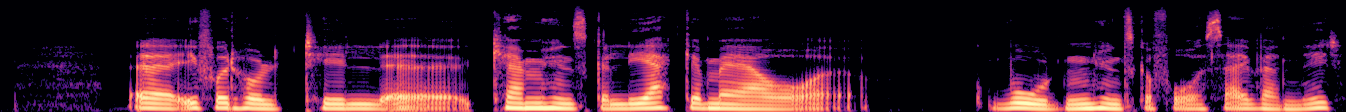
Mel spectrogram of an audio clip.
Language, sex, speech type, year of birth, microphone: Norwegian, female, spontaneous, 1984, Shure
